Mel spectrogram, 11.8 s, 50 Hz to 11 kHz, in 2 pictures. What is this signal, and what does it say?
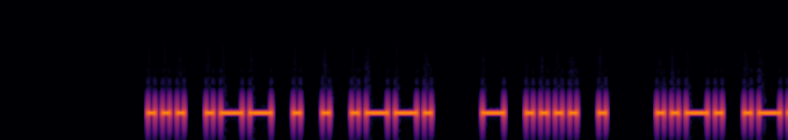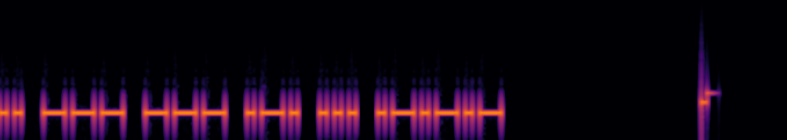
Morse code, heard as a keyed tone, about 22 wpm, 700 Hz. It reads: SWEEP THE FLOORS.
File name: practice / 22wpm / Easy Sentences with Hints - 22wpm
